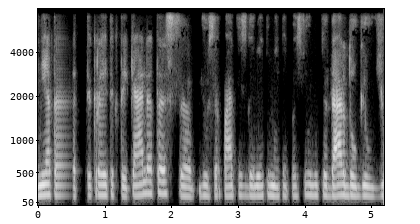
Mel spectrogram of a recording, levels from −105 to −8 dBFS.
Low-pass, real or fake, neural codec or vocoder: 7.2 kHz; real; none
